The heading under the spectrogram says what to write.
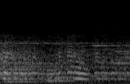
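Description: A housefly buzzes steadily for a moment, a thin droning hum with a slight wavering in pitch as it flies off, fairly quiet and with no voices.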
